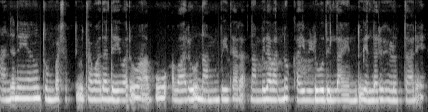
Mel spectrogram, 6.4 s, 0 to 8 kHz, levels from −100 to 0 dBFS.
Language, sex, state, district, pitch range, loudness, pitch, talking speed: Kannada, female, Karnataka, Raichur, 225-245 Hz, -16 LUFS, 230 Hz, 120 wpm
